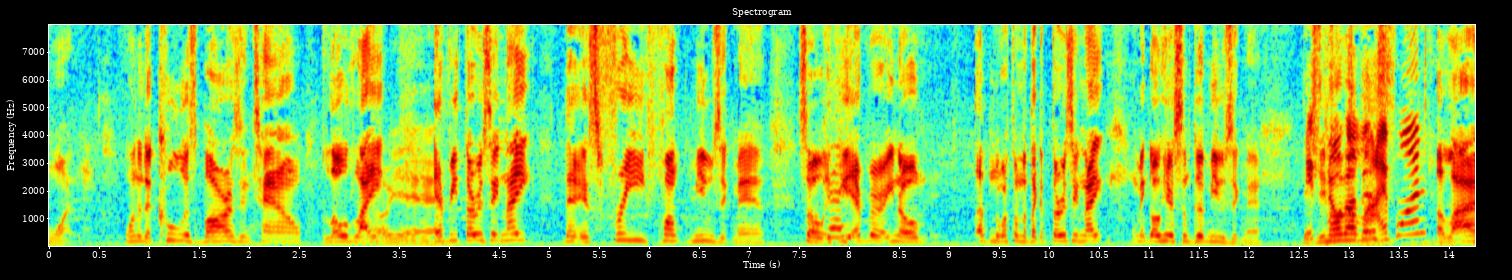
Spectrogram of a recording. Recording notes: The Mix is live backstage at Lollapalooza 2023! Dropped by the Mix tent backstage.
